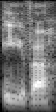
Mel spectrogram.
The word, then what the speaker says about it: Ewa: course viva all in it's pronounced eva even though it's spelled ewa i suppose that's because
